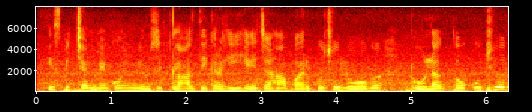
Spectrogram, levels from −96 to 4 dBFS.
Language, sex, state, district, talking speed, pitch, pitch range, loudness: Hindi, female, Madhya Pradesh, Dhar, 150 wpm, 185 Hz, 180-200 Hz, -15 LUFS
